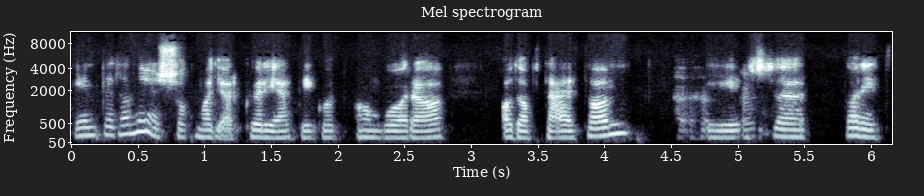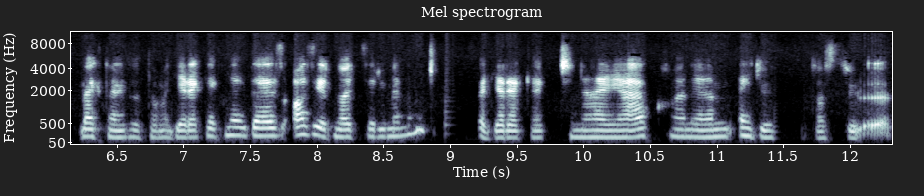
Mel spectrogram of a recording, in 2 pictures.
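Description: A woman's fairly low voice at a fairly slow pace, with fairly even intonation. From Hungary, Budapest. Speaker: Hungarian emigrant, volunteer shop worker and community school teacher. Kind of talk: casual interview chat. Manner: repeats words, hesitant.

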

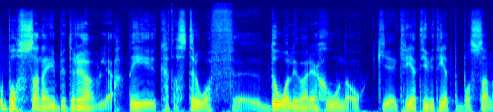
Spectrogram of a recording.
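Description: With a dark, mellow tone and vocal fry, a man talks at a moderate pace in a very deep, low voice with lively intonation. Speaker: video game podcast co-host. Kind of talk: casual chat. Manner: yawning.

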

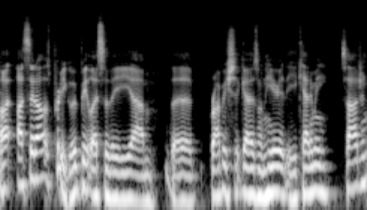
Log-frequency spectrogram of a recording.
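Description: Speaking very fast with hardly any pauses, a man in an Australian accent keeps a medium pitch and ordinary pitch variation. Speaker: navy veteran. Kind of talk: interview.

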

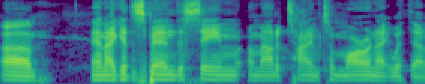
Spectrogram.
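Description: This is an unremarkable speaking voice. A man talks at a moderate pace and medium pitch. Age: 40s. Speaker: combat veteran and costume builder. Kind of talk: casual chat.

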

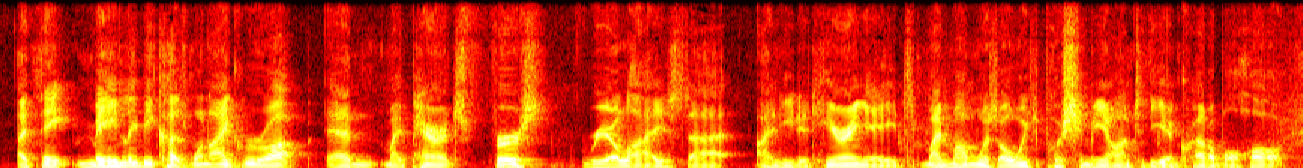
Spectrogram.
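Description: Very deep and low, a man's voice moves at a moderate pace with fairly even intonation and hardly any pauses, in a very clean recording with a silent background. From Ontario, Canada (Caledon). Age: 40s. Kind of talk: casual chat.

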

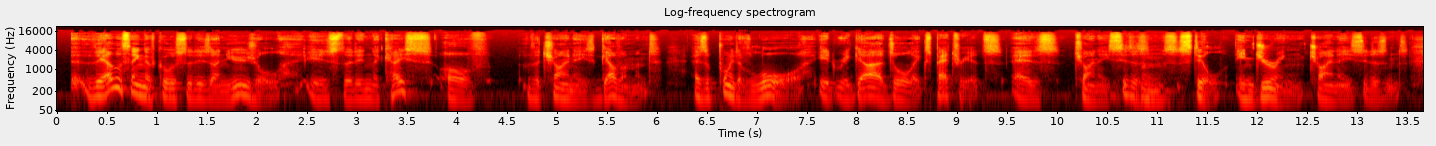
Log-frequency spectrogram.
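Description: A man with an Australian accent speaks at a fairly slow pace. His voice is medium in pitch and somewhat breathy. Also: ordinary pitch variation. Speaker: former intelligence agency director. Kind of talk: interview. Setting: studio.

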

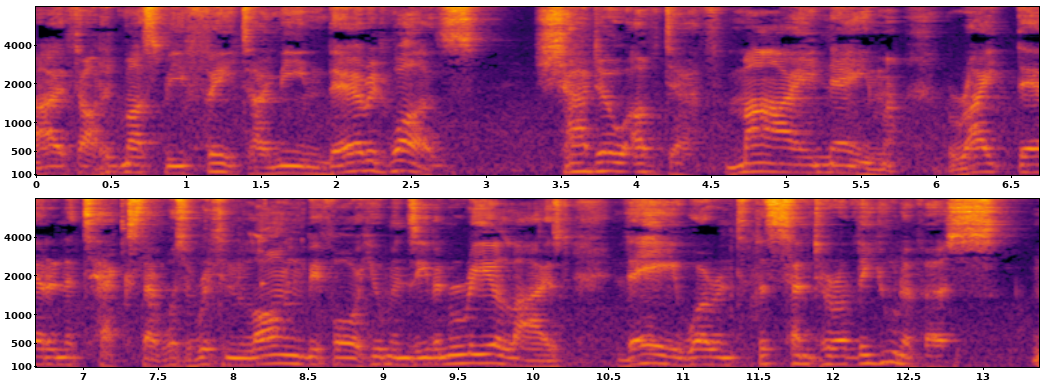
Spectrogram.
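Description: In a put-on character voice, a man talks at a fairly slow pace and medium pitch over clear background noise. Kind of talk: audio drama acting. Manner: wry, theatrical, self-satisfied.

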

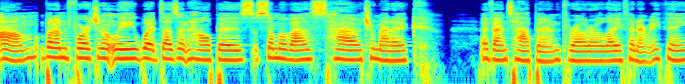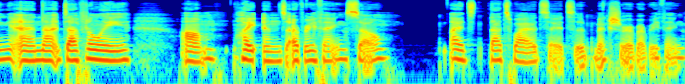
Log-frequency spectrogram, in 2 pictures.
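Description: A woman's unremarkable speaking voice at medium pitch with an American accent, moderate in pace and fairly even in intonation, with a dry, close sound and no echo on a very clean recording with a silent background. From New Jersey, Cape May. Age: 20s. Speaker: interior design worker. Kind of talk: casual chat.

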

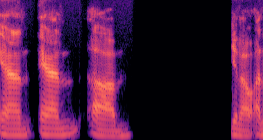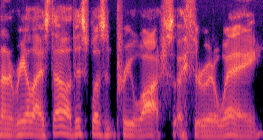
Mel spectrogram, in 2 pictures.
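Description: A man has an unremarkable speaking voice at medium pitch, with fairly even intonation and very even loudness. He talks at a fairly slow pace against a quiet background. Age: 40s. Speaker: podcast co-host. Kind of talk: casual chat.

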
